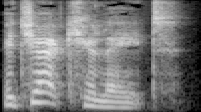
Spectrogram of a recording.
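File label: "ejaculate", British English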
